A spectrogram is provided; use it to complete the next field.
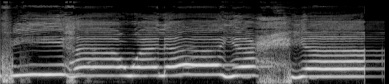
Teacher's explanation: حا کو وسط حلق سے ادا کریں گے، مد العوض کے ساتھ وقف کریں گے۔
